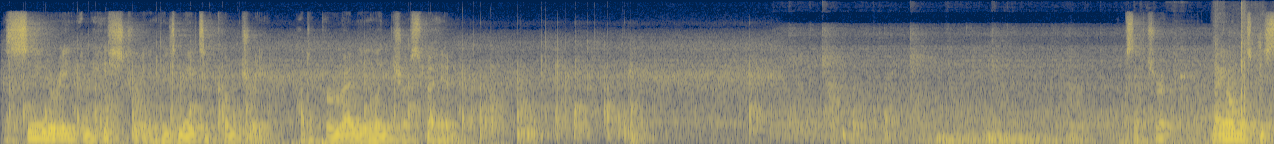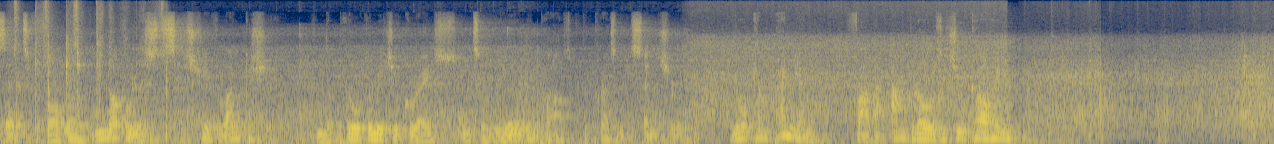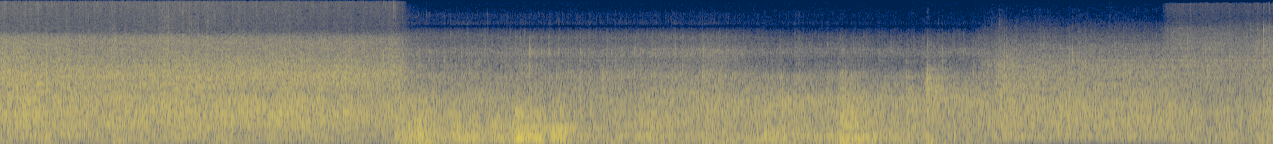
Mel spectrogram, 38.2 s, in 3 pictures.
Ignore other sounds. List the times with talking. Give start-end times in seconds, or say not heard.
0.1-4.6, 11.2-22.9.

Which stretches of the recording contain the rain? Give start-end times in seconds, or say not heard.
0.0-38.1.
